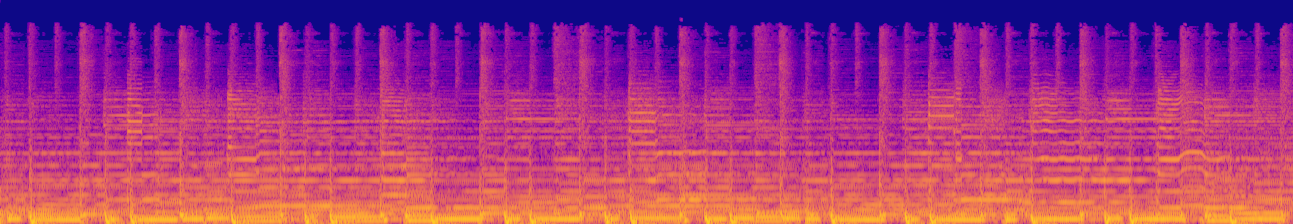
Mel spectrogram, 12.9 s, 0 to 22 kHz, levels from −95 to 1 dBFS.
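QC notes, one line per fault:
Throughout, likely MP2 compression: plainly dull and gurgling, as starved upper sub-bands switch off and the rest are coarsely quantised, which fits about 80 kbps.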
